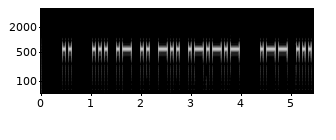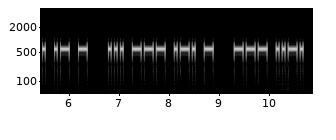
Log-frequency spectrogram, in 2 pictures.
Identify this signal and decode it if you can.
Morse code, heard as a keyed tone, about 20 wpm, 600 Hz. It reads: I SAID. WHAT SORT OF
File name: cw-books / winnie-the-pooh / winnie-20wpm-page-0001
